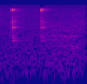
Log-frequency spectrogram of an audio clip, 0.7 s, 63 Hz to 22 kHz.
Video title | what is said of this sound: Tube Lab #51 Biasing the Willsenton R8 or any Push Pull Class AB amp | no sound at all maybe maybe a tiny little bit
